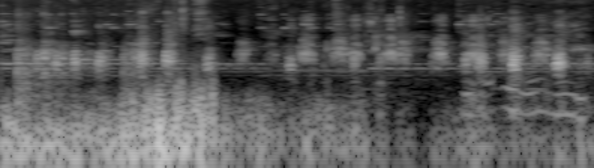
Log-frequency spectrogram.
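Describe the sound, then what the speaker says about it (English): Ducks quacking in a backyard flock kept alongside chickens, a cluster of nasal calls close by with louder bursts early on and softer scattered quacks later, a faint voice mixed in. "The ducks here, it's not quite bedtime for them yet."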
